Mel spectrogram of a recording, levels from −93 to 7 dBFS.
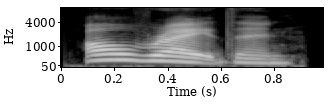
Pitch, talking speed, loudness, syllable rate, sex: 195 Hz, 185 wpm, -15 LUFS, 4.1 syllables/s, female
